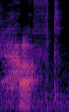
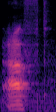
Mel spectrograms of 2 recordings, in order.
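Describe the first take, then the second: First: The word starts with a clear H sound. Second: The word starts with a vowel, no H sound. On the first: The speaker calls it wrong. "You don't really say it with the H. Haft. You don't say that" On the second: The speaker calls it right. "you don't really say the H. It's just Aft Mewa"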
